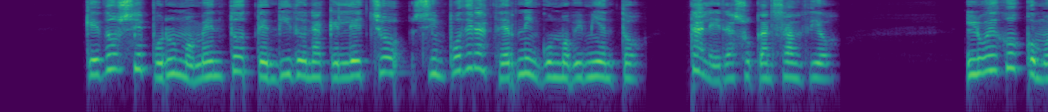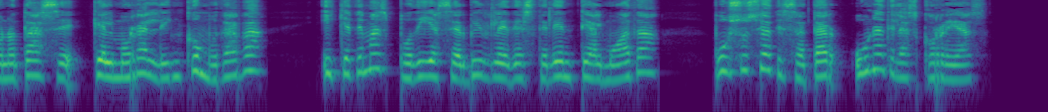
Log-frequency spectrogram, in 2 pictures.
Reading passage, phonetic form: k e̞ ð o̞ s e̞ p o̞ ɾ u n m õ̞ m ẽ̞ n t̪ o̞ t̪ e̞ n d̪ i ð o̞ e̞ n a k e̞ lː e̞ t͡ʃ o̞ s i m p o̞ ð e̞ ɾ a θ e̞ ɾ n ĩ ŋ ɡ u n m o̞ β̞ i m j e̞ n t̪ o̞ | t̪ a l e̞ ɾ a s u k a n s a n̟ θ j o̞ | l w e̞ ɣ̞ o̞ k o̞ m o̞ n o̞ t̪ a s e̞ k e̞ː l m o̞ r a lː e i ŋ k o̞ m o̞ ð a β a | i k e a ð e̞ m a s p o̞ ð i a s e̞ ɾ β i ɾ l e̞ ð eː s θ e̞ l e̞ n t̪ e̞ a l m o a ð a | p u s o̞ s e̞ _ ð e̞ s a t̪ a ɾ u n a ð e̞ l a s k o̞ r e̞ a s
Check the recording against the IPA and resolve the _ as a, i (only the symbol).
a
